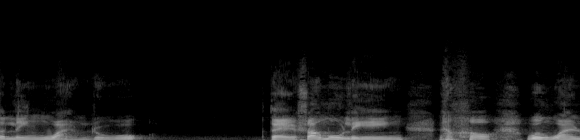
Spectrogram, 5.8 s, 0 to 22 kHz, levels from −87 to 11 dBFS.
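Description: A speech recording with no technical faults to point to. Nothing in it calls for a time, a cause or a fix.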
